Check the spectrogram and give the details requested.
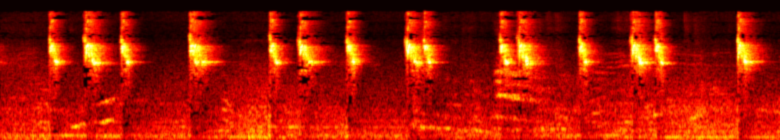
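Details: House sparrow chick calling, a sound used to lure birds: sharp, high chirps given in quick pairs and triplets, with short pauses between bursts and faint background noise.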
